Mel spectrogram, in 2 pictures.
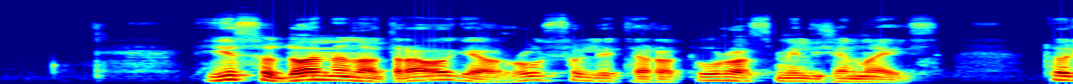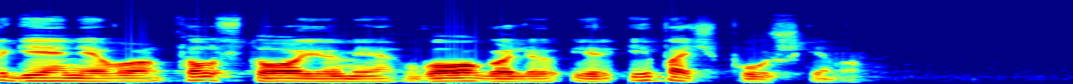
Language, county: Lithuanian, Vilnius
